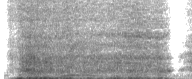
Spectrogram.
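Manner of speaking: imitated puff of breath to cool a drink; blowing on tea. Storyteller mimics an orangutan with hot tea, blowing. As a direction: blow out like an orangutan cooling tea. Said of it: "starts blowing on the tea".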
